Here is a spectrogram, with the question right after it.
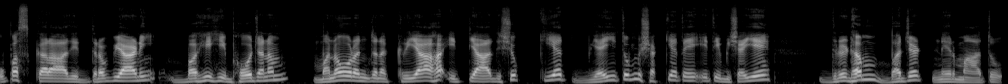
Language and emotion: Sanskrit, neutral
